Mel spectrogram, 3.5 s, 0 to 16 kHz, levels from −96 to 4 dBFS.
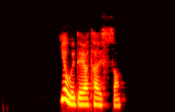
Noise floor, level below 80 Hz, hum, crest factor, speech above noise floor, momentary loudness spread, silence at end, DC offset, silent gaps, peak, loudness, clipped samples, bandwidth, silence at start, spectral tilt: under -90 dBFS; -74 dBFS; none; 18 dB; over 67 dB; 15 LU; 1.1 s; under 0.1%; none; -8 dBFS; -23 LUFS; under 0.1%; 7.2 kHz; 1.2 s; -6 dB/octave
